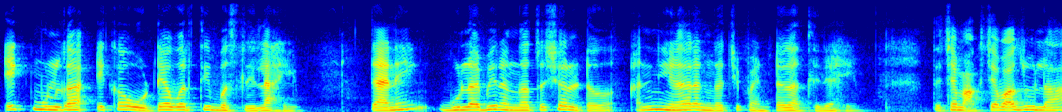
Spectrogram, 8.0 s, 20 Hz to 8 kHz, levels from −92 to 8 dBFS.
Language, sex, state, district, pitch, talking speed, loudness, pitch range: Marathi, female, Maharashtra, Aurangabad, 200 Hz, 145 wpm, -22 LUFS, 175-215 Hz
